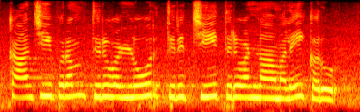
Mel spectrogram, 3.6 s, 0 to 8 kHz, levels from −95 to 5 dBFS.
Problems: none marked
